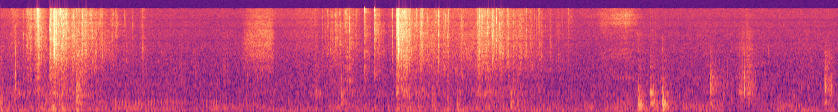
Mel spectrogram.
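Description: Faint rustling of leaves and soft, scattered taps and scuffs as a cat paws at the branches of a small potted fruit tree, in irregular flurries.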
